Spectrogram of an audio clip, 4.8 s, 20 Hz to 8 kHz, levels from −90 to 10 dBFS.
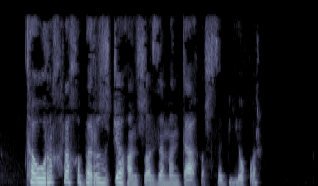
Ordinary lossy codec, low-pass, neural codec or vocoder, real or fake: MP3, 48 kbps; 7.2 kHz; none; real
